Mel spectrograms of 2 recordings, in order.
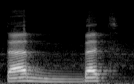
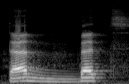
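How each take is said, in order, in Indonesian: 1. Bunyi b ditekan dan ditahan. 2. Bunyi b ditekan dan ditahan.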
